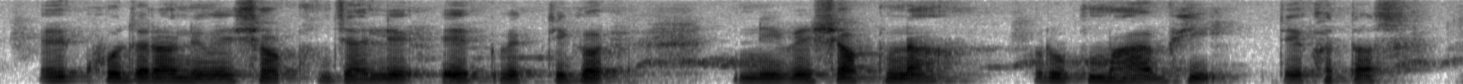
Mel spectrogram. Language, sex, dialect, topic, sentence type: Marathi, male, Northern Konkan, banking, statement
